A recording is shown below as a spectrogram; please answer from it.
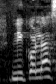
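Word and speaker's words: Nicolás Moras: se llama nicolas moras nicolás se pronuncia así tu apellido lleva acento en la a cómo te va efectivamente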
